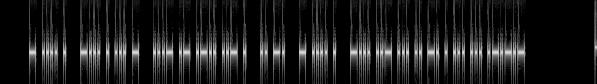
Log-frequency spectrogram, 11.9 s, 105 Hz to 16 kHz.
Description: Morse code, heard as a keyed tone, about 28 wpm, 700 Hz. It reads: THE BEST VALUE IN THE BUSINESS.
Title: Sentences from Top 1000 Words - Review Part 3 - 28wpm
